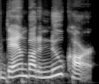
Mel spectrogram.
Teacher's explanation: If I want to emphasize the new, because new is the important information here, I would stress it. But if I'm just describing a situation where he bought a new car, then I would probably stress the noun.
